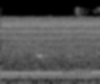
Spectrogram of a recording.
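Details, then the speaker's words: Cataract surgery by phacoemulsification. A steady musical tone from the phaco machine rises in pitch; higher pitch signals higher vacuum and good holding of the nucleus, giving auditory feedback before chopping. Phacoemulsification vacuum feedback tone. "So that's the reason why the phaco machine makes a noise, is you need to understand what the vacuum level is without having to look at a gauge or a dial. And by hearing it, you can tell that the vacuum's high, because the pitch of the sound is high, the vacuum's high."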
